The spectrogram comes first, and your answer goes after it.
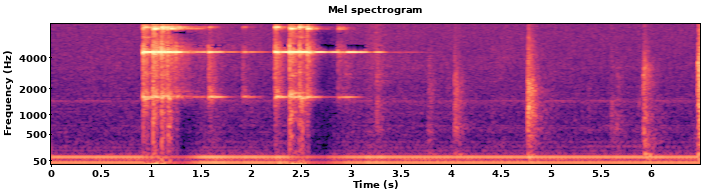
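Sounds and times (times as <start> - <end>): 
steady low hum: 0.0 - 6.4
doorbell chiming: 0.9 - 3.7.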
